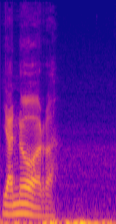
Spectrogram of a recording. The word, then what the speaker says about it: Yanora: How do you pronounce that? Yanora. Yanora. Her name is Yanora.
